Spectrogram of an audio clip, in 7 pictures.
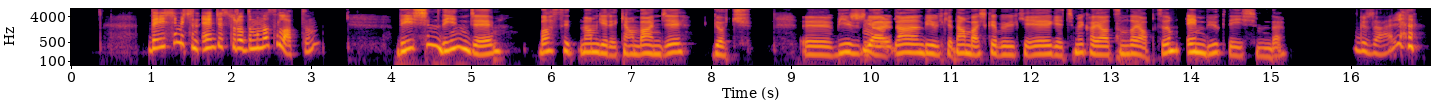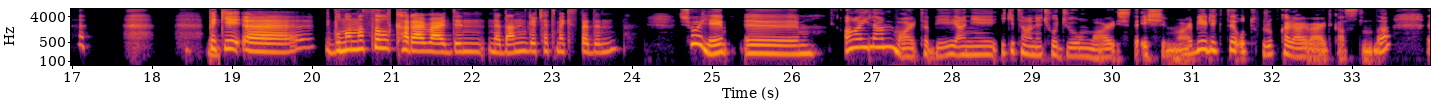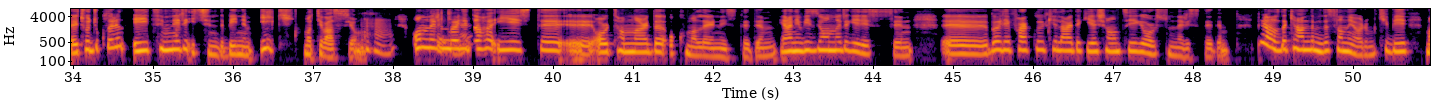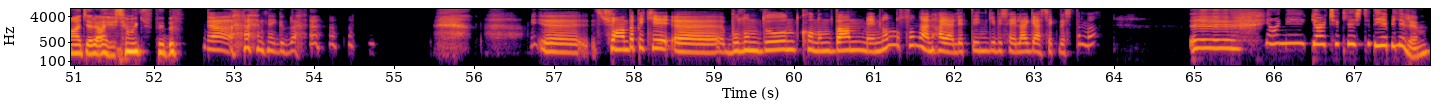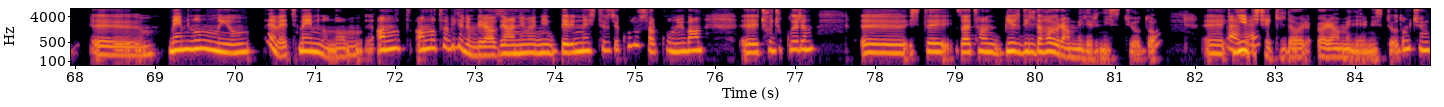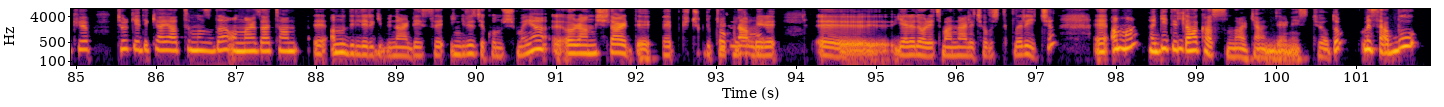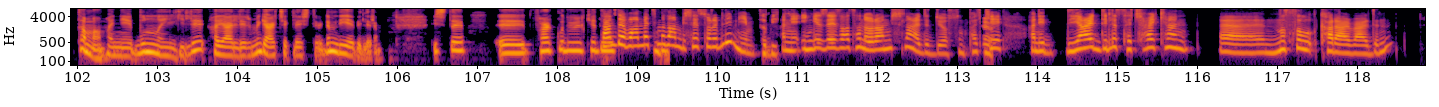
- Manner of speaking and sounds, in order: other background noise; chuckle; unintelligible speech; tapping; laughing while speaking: "yaşamak istedim"; chuckle; laughing while speaking: "ne güzel"; chuckle; drawn out: "Eh"; background speech; unintelligible speech; "Peki" said as "Paki"
- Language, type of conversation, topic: Turkish, podcast, Değişim için en cesur adımı nasıl attın?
